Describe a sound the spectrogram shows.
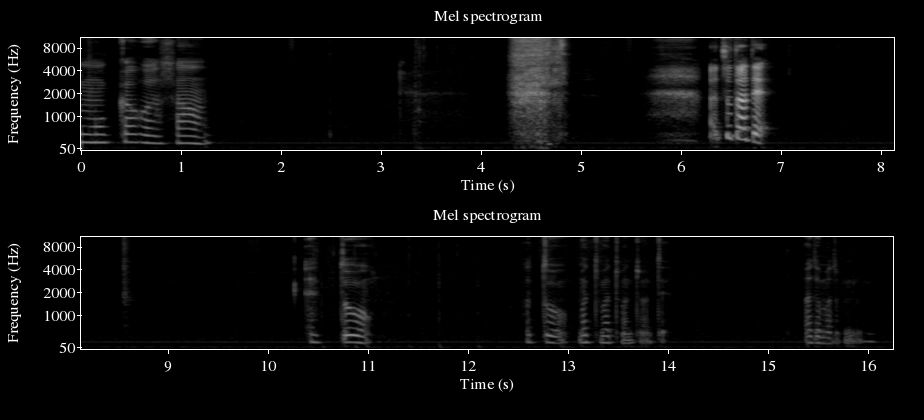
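A young woman talks cheerfully and close to a microphone, in short bursts with pauses.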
